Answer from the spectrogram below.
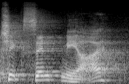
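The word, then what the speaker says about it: Csikszentmihalyi: so there's a psychologist by the name of chick sent me i uh and that is hey pronounce it yes who is a very who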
